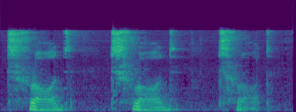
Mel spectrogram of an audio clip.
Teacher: the repeated use of that t sound the dental plosives are being used almost like the sound of metal striking metal which Echoes that industrial sound the world is no longer filled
